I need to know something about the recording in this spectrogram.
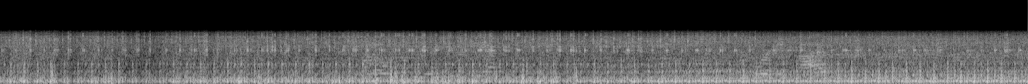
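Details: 240 right after an engine swap, idling: uneven rhythm with two odd noises, one hard to describe and a faint flapping tick like a card in bicycle spokes; source unidentified.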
